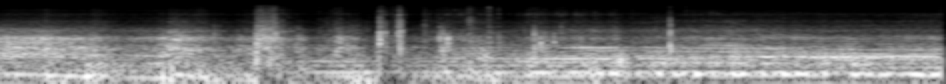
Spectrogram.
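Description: A car body crashes and thuds as it rolls over.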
